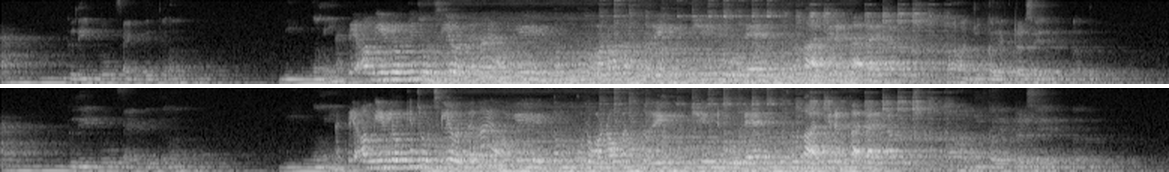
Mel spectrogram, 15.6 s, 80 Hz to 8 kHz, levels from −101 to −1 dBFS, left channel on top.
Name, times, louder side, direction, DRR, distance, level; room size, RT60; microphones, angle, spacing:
voice 1, 0.0-2.5 3.7-4.6 12.1-14.6, left 1 dB, 55° left, 1 dB, 0.3 m, -36 dB
voice 2, 4.6-12.3, right 1 dB, 75° right, -1 dB, 0.4 m, -26 dB
sound 1, 5.6-11.4, equal, 85° left, 1.2 m, -25 dB
sound 2, 7.8-11.0 11.5-12.7 13.2-13.3, equal, 5° left, 0.6 m, -40 dB
2.5 x 2.4 x 3.0 m, 2.6 s
head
